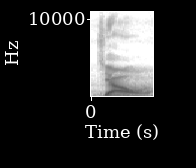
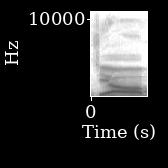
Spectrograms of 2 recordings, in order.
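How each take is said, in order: First: The syllable has a sharply falling tone. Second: The syllable has a high level tone. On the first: It is part of the noun meaning teacher. "itu nada empat" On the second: It is the verb meaning to teach. "Kalau untuk kata kerjanya dibaca nada satu"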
